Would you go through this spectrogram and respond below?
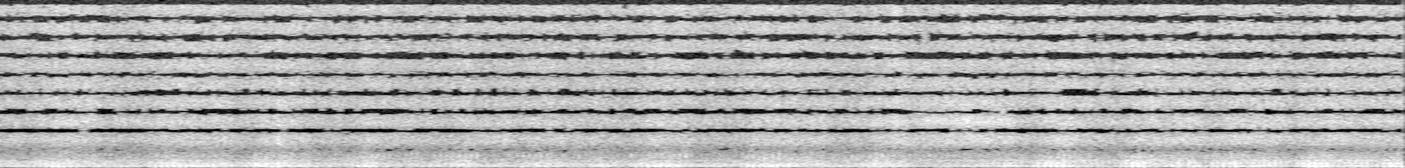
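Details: Being petted, the female cat Mow Mows keeps up a deep, even purr; a dense rumbling drone with slight rises and falls in loudness and quiet stroking sounds over a faint steady hum.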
